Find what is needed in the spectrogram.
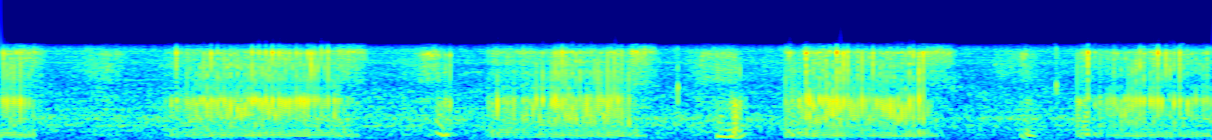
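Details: Repeated rough, buzzing snores with snorting catches, about forty a minute, over steady room noise; snoring.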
